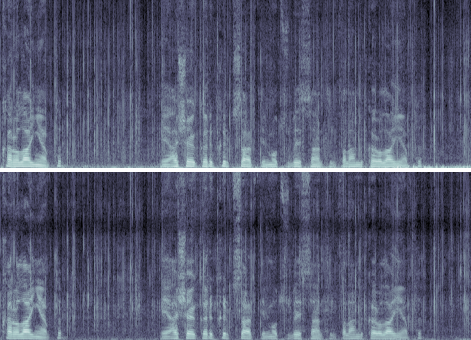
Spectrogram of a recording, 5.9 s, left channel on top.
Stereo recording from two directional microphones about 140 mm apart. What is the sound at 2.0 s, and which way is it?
Speech, 25° left (ahead or behind).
